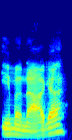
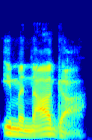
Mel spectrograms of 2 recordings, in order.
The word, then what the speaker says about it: Imanaga: how do you say his last name Shoto imanaga Shoto imanaga in 2023 in the mpb went s and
